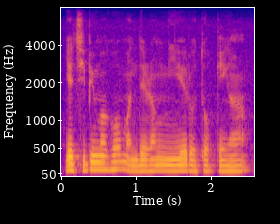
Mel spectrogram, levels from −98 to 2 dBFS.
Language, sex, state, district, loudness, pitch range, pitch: Garo, male, Meghalaya, West Garo Hills, -19 LUFS, 100-115 Hz, 105 Hz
